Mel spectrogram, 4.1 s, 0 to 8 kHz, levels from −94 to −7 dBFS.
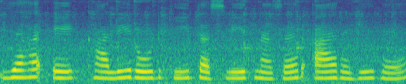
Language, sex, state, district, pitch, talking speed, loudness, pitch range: Hindi, female, Chhattisgarh, Bastar, 230 Hz, 90 wpm, -16 LUFS, 220-235 Hz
